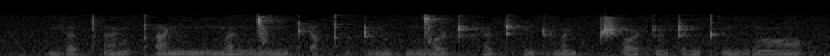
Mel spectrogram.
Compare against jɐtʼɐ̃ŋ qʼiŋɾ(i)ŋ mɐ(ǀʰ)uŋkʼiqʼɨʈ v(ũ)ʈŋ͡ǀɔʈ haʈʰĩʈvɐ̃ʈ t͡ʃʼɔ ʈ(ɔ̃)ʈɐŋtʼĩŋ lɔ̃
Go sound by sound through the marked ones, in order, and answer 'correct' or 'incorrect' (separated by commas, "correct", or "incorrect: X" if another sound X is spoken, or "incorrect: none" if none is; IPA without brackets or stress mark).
correct, incorrect: ŋ͡ǀ, correct, correct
